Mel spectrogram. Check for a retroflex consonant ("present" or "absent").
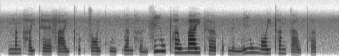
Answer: absent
